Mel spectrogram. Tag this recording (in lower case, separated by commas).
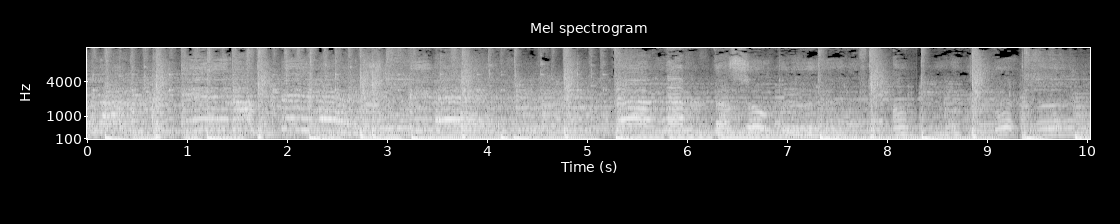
music, soul music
